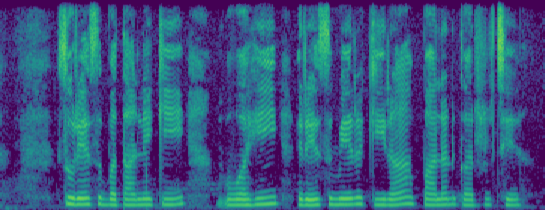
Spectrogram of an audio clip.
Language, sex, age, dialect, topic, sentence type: Magahi, female, 18-24, Northeastern/Surjapuri, agriculture, statement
